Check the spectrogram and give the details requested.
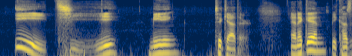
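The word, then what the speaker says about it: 一起: 一起, 一起, meaning together.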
